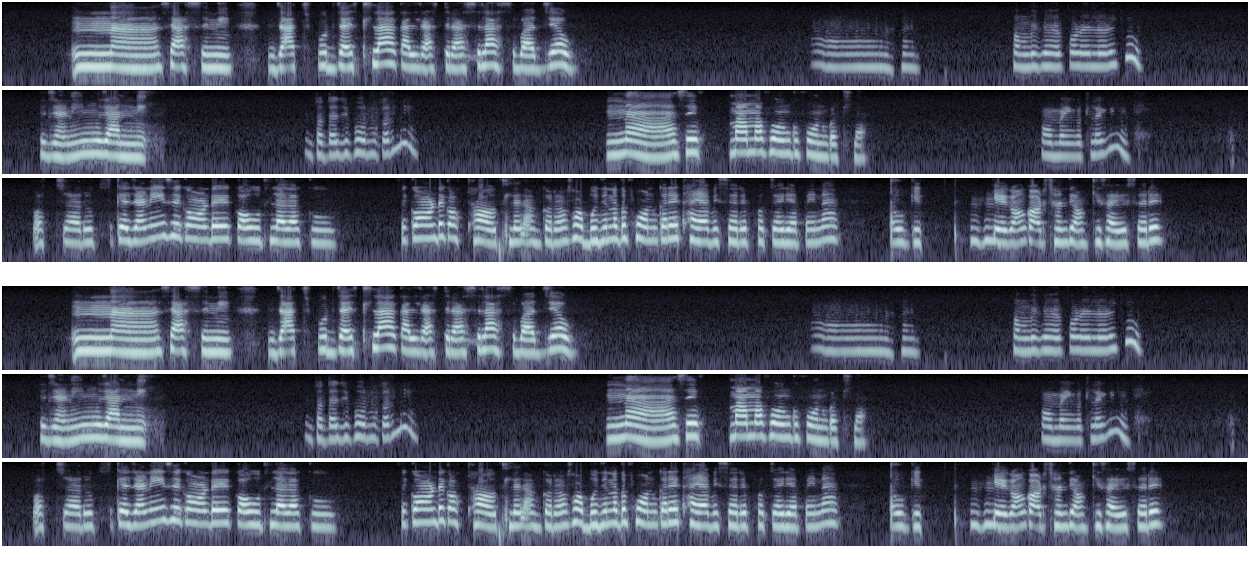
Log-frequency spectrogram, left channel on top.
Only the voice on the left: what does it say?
ଉମ୍ ନା ସେ ଆସିନି। ଯାଜପୁର ଯାଇଥିଲା କାଲି ରାତିରେ ଆସିଲା। ଆସିବ ଆଜି ଆଉ।
କେଜାଣି ମୁଁ ଜାଣିନି।
ନା। ସେ ମାମା ଫୋନକୁୁ ଫୋନ କରିଥିଲା।
ପଚାରୁ କେଜାଣି ସେ କଣ ଟେ କହୁଥିଲା ତାକୁ ସେ କଣଟେ କଥା ହଉଥିଲେ ତାଙ୍କର ସବୁଦିନ ତ ଫୋନ କରେ ଖାଇବା ବିଷୟରେ ପଚାରିବା ପାଇଁ ନା। ଆଉ କିଏ
କଣ କରୁଛନ୍ତି? କି ସାଇ ବିଷୟରେ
